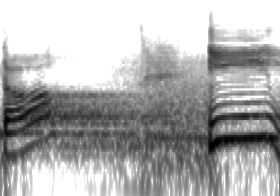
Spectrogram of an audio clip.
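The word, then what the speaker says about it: thé: TH will give you, as I just said, T sound, and E with this accent gives A sound. I just explained. So together it will become Te. TH from T from TH and A from E with this accent, and together it gives Te sound, which means tea in English.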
